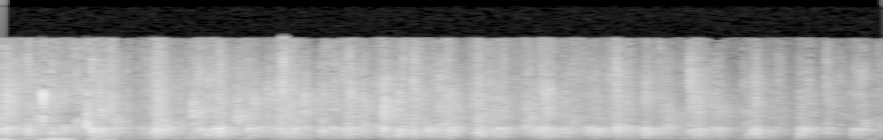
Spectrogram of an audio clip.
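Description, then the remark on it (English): An audience applauds steadily after a story is read, a dense, even wash of many hands clapping at a fairly loud level with no pauses, sustained throughout without anyone speaking. “Round of applause”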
